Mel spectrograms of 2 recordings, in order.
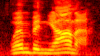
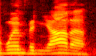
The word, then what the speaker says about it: Wembanyama: We're going to do this really, really quick because if you missed it, the kid from the San Antonio Spurs, Wembanyama, I believe is how he pronounces his name.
